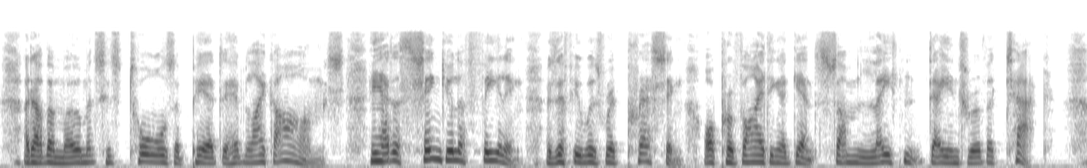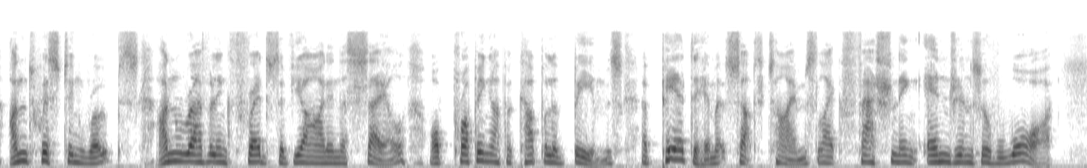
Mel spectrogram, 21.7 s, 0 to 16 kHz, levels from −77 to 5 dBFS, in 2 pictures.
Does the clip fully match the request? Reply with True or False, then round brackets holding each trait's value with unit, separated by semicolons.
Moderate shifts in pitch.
True (3.3 semitones)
